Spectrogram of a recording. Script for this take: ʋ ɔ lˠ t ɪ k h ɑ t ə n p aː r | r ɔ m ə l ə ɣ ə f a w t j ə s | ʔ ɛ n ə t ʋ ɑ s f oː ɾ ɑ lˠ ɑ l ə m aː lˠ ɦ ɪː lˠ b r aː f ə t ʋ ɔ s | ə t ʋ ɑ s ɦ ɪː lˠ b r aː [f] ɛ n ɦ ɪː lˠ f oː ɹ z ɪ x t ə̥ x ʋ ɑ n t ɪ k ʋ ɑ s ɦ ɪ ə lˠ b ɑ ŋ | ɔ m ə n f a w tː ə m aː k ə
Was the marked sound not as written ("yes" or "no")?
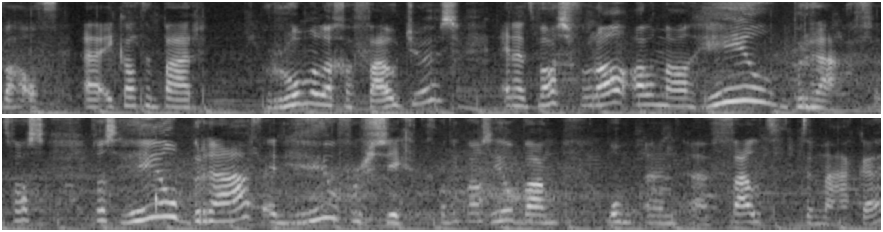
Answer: no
